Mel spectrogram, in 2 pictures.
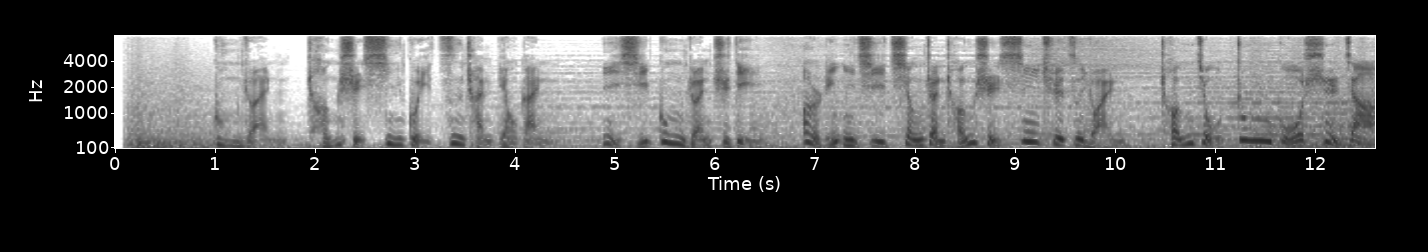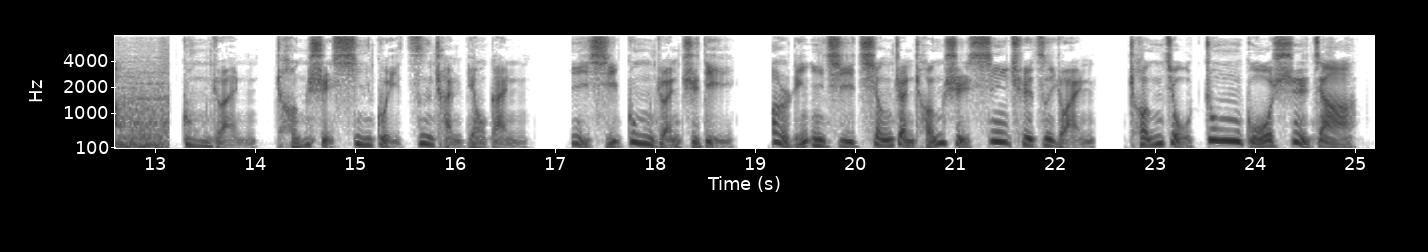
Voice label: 男-专题; 中福公园

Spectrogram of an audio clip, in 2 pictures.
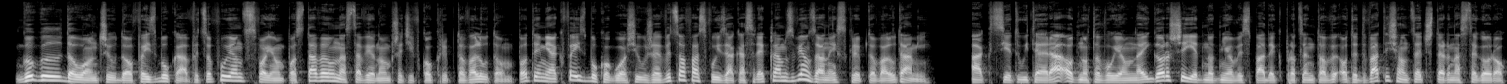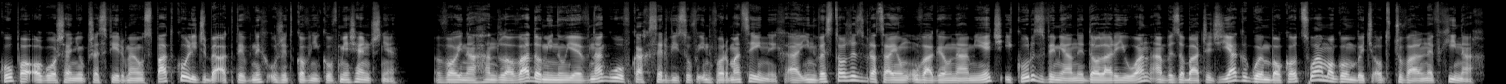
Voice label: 波兰语男-每日新闻

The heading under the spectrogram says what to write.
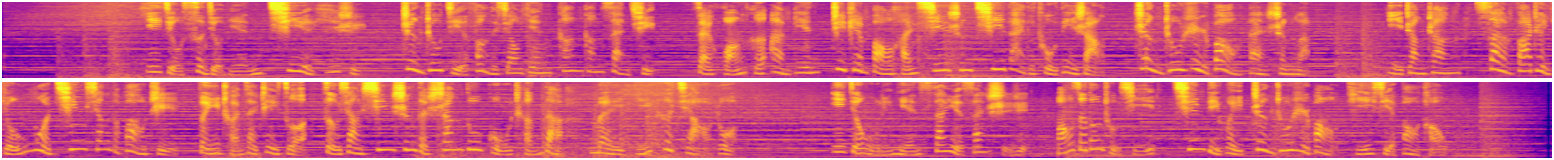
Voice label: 女 宣传片 报业集团

